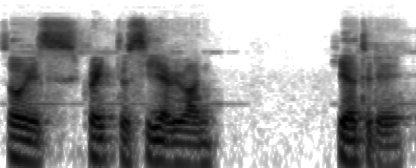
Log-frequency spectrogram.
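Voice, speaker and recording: A young man with a slightly low voice introduces himself as a student leader. He talks in a friendly, relaxed way with a few fillers. The sound comes through a video call microphone. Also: moderate pace. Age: young adult. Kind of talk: casual interview answers. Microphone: video call mic.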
